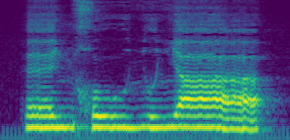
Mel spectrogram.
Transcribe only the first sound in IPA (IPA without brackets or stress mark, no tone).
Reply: ɛː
